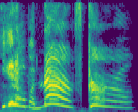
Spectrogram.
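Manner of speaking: very high, loud squeal at a pet; playful mock scolding. Owner tells off her too-cute little dog, squealed mock scolding.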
